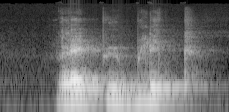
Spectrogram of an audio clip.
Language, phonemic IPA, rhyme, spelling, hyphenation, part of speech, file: Dutch, /ˌreːpyˈblik/, -ik, republiek, re‧pu‧bliek, noun / proper noun, Nl-republiek.ogg
- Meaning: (noun) republic (type of state)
